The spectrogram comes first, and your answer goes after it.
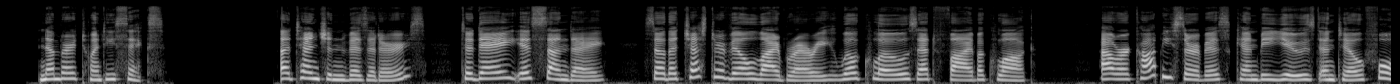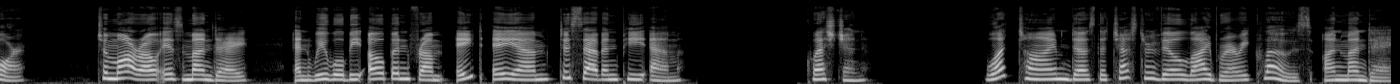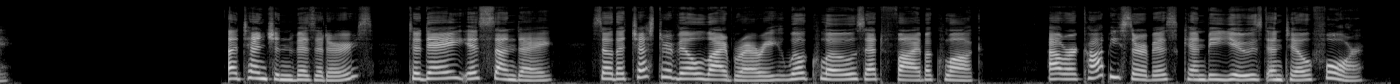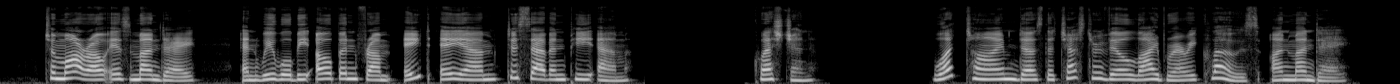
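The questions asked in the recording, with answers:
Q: What time does the Chesterville Library close on Monday?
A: At 7 p.m.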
